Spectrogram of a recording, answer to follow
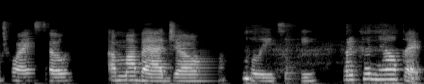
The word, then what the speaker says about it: Polizzi: So I interviewed Joe Polizzi, and I said his name wrong twice. So my bad, Joe Polizzi.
